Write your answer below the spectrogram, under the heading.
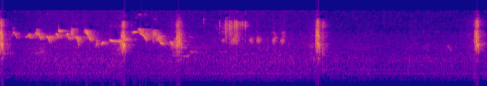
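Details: Bullock's oriole singing a dense phrase of twisting whistled notes with harsher chatter, followed by scattered loud sharp clicks.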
